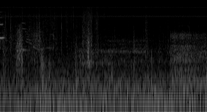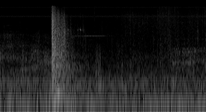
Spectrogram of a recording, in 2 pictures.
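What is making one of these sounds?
Footsteps thud slowly on a stone floor.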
